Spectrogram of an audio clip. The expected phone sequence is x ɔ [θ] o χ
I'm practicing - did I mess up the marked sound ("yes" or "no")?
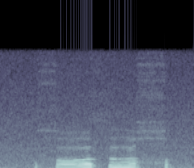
no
